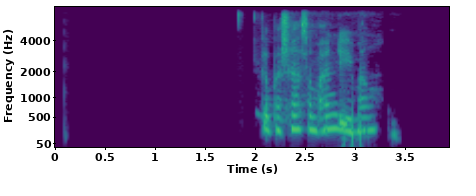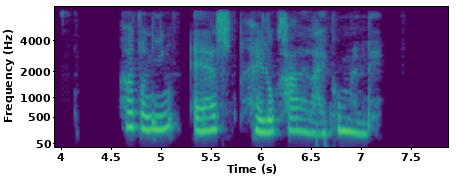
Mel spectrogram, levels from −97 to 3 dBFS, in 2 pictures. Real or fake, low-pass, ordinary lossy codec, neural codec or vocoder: real; 7.2 kHz; none; none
